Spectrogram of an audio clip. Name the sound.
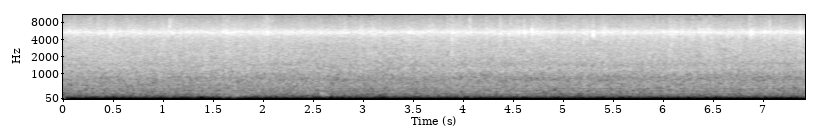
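heavy rain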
